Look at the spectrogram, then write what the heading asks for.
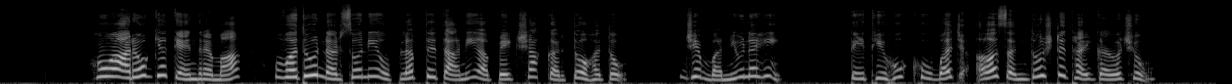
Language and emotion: Gujarati, sad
